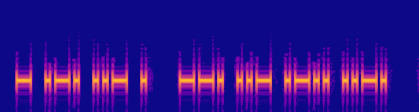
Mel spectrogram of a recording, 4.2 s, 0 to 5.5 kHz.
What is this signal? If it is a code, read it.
Morse code, heard as a keyed tone, about 25 wpm, 600 Hz. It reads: TRUE GULF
